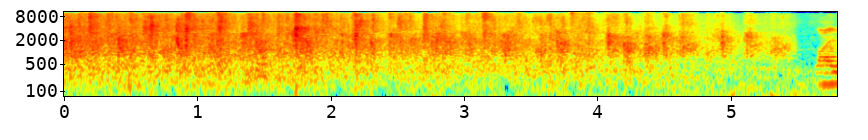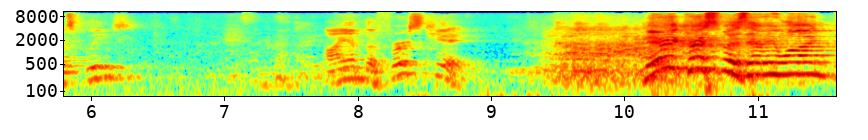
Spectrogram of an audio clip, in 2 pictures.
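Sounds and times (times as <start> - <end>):
audience applause welcoming children onto the stage: 0.0 - 5.5
speech: 5.7 - 6.4, 7.8 - 9.0, 10.1 - 11.5
laughter: 7.0 - 7.8, 9.1 - 10.8.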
